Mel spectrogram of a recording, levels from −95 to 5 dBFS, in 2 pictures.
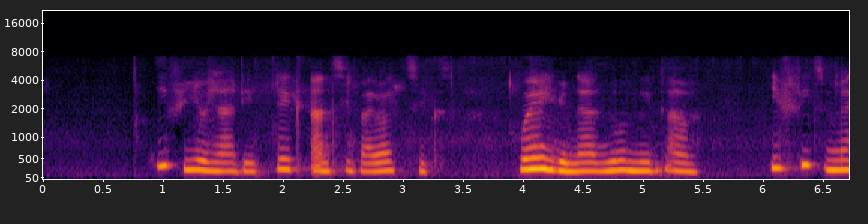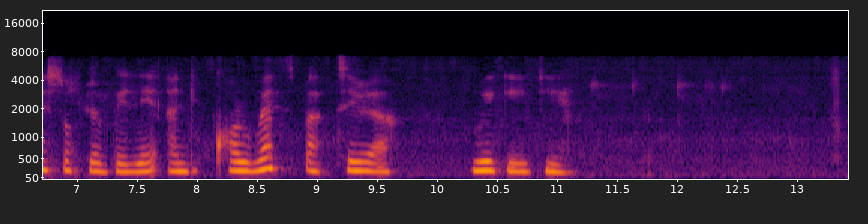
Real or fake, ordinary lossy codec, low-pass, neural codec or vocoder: fake; MP3, 64 kbps; 7.2 kHz; codec, 16 kHz, 0.8 kbps, ZipCodec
